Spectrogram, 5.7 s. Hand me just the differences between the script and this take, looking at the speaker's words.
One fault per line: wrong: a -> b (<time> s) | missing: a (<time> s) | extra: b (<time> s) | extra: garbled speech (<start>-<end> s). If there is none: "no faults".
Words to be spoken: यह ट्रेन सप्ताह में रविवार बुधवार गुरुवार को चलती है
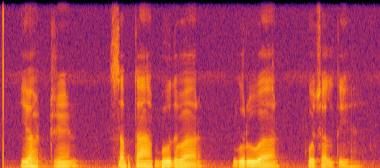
missing: में रविवार (2.2 s)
